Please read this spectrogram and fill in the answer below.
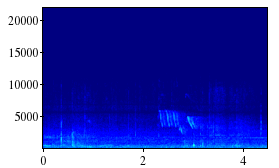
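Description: Steady outdoor background noise with a bird chirping twice in quick succession, two short falling calls a little past two seconds in, and a few sharp clicks of shoes on pavement.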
